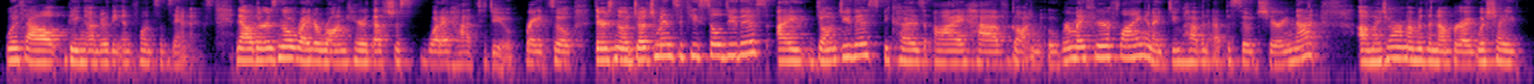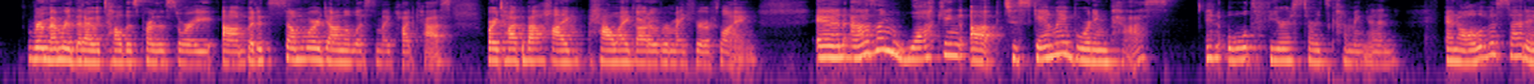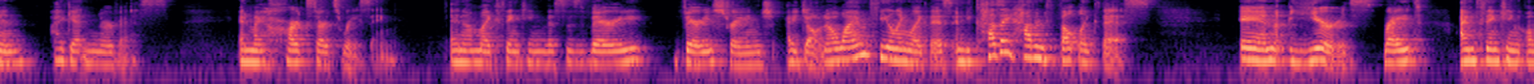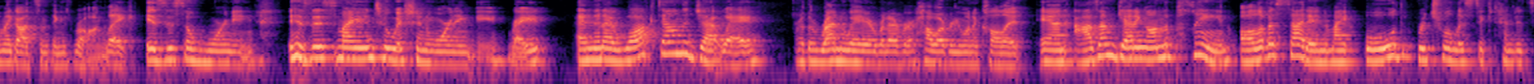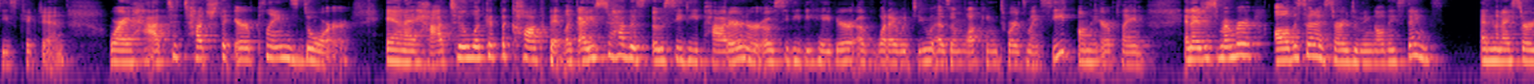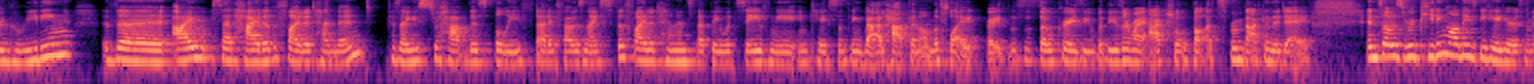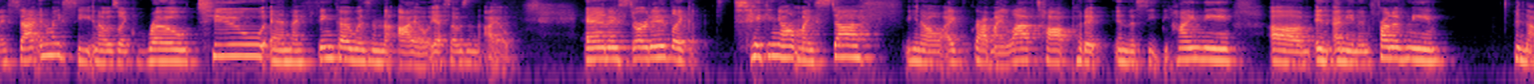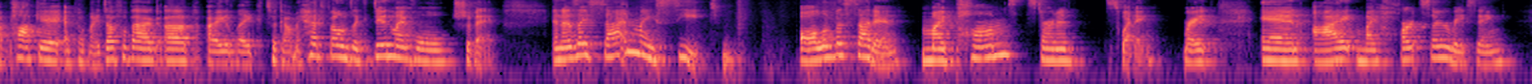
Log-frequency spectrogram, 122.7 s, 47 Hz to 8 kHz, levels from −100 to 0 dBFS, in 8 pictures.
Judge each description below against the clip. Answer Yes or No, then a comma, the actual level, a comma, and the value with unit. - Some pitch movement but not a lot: Yes, average, 3.4 semitones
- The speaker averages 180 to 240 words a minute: Yes, fast, 205 wpm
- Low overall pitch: No, high, 195 Hz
